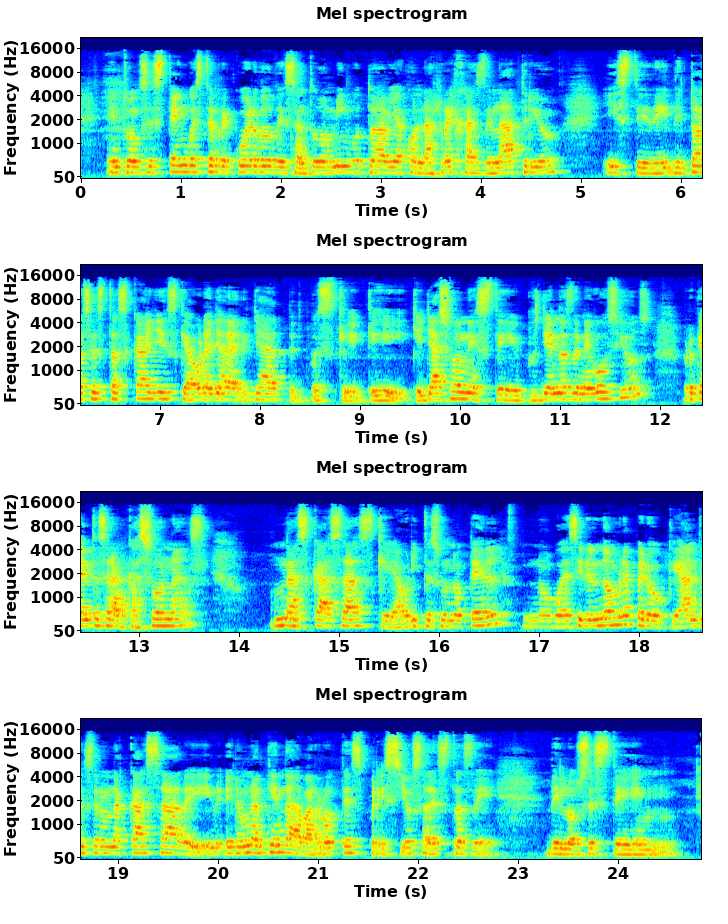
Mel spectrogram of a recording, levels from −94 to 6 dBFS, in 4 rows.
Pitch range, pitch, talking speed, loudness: 160-185 Hz, 170 Hz, 170 wpm, -18 LUFS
